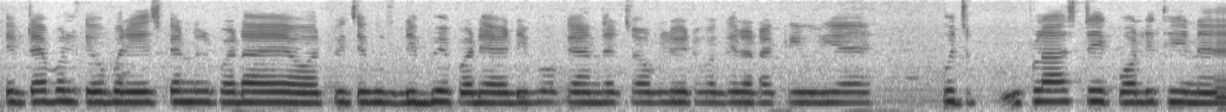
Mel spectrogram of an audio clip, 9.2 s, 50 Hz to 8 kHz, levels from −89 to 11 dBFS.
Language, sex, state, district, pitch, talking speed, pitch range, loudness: Hindi, female, Rajasthan, Bikaner, 235 Hz, 170 wpm, 230-240 Hz, -14 LUFS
